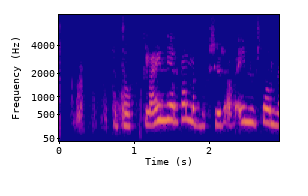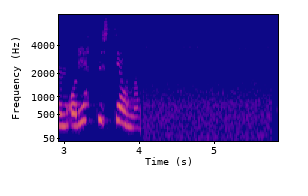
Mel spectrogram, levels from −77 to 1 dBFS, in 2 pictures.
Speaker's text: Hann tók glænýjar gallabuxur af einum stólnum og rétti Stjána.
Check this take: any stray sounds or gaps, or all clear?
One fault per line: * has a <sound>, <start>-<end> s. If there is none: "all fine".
all fine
